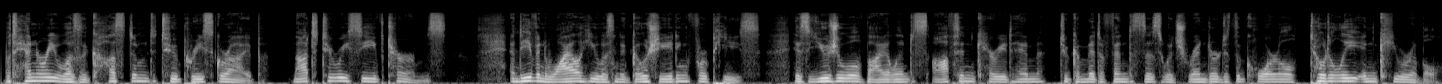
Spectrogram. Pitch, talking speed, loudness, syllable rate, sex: 125 Hz, 135 wpm, -19 LUFS, 4.9 syllables/s, male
